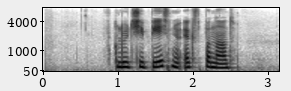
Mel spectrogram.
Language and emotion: Russian, neutral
